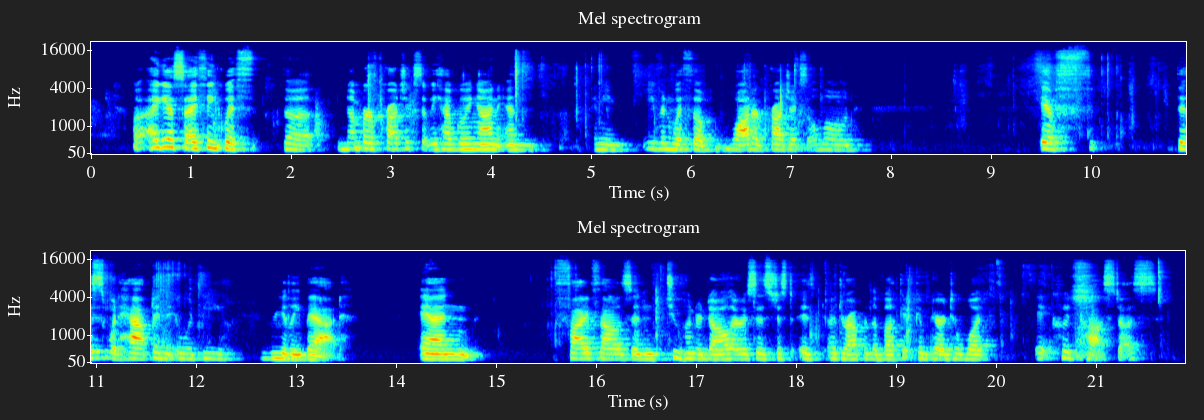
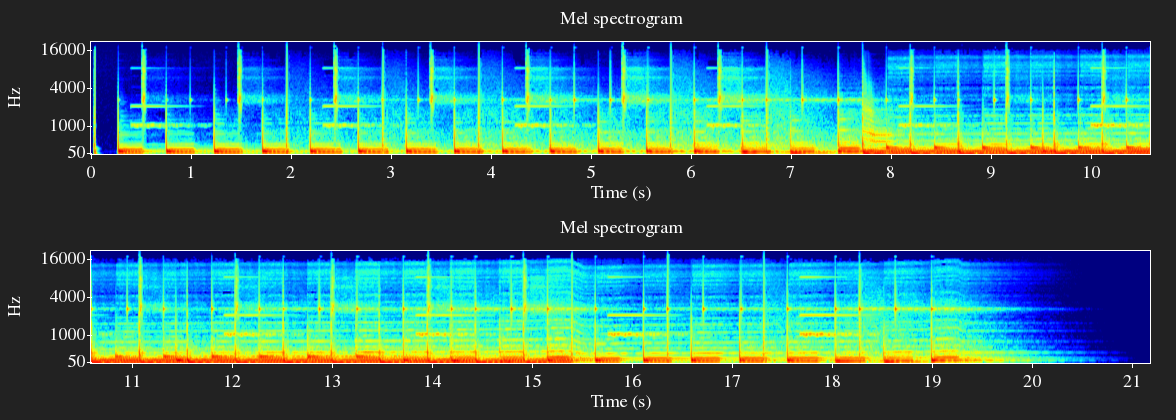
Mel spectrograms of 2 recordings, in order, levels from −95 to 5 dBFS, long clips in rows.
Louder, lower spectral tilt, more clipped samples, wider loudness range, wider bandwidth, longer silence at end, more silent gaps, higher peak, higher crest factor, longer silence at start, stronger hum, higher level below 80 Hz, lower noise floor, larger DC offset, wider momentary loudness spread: second, -32 LUFS vs -15 LUFS; second, -4.5 dB/octave vs -6.5 dB/octave; neither; about the same, 6 LU vs 4 LU; about the same, 16.5 kHz vs 16.5 kHz; second, 0.25 s vs 1.35 s; neither; second, -10 dBFS vs 0 dBFS; first, 24 dB vs 14 dB; first, 0.4 s vs 0 s; neither; second, under -90 dBFS vs -18 dBFS; first, -85 dBFS vs -78 dBFS; neither; first, 15 LU vs 5 LU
